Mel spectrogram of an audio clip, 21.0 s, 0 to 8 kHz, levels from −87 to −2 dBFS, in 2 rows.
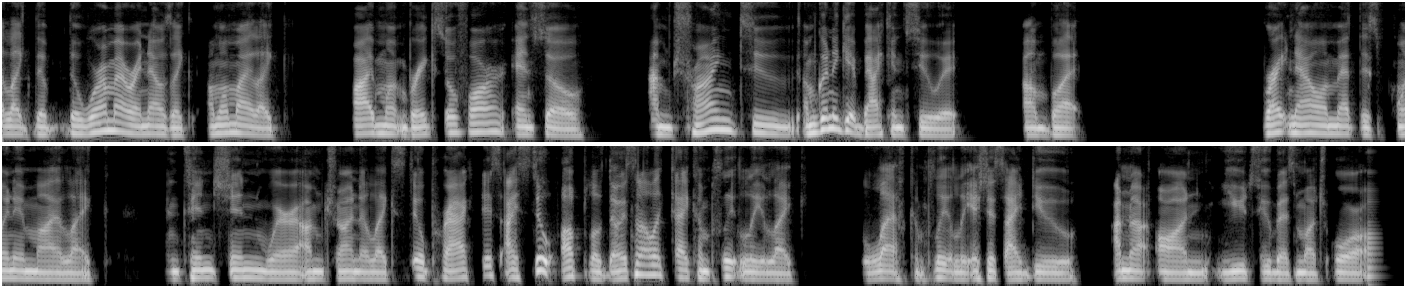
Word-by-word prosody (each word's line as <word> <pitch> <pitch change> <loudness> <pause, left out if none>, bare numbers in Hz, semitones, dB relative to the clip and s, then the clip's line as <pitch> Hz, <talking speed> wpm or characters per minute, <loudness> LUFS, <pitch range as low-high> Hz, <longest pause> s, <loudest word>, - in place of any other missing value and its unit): like 115 -3 -1
the 115 -2 0
the 120 -2 +1
where 140 +6 +3
I'm 165 - +4
at 155 - +2
right 120 -2 +2
now 120 -1 +1
is, 115 - -2
like, 105 -1 -1
I'm 120 +2 +1
on 130 - +2
my, 125 -3 +1
like, 100 -2 -3 0.5
five-month 120 0 +2
break 110 0 +1
so 135 +4 -1
far, 145 +2 0
and 110 -2 0
so 95 -4 0 0.5
I'm 115 -2 +3
trying 165 +9 +2
to 120 -5 +1
I'm 125 +2 +5
gonna 190 +3 +5
get 150 -9 +2
back 110 +2 0
into 105 -1 0
it, 95 -1 -2 0.5
um, 105 -1 +2
but 105 -1 0 1.4
Right 130 +1 +3
now 130 -1 +3
I'm 120 0 +2
at 115 -2 -2
this 105 -2 -3
point 115 0 -1
in 110 -1 +2
my, 100 -2 +1
like, 95 -1 -3 0.4
intention 120 +1 0
where 105 -1 +1
I'm 105 +1 +2
trying 105 0 0
to, 100 - -1
like, 100 -1 -1
still 135 -2 -1
practice, 125 +7 -1
I 125 - +2
still 215 - +3
upload 120 -6 -1
though, 105 - +1
it's 115 - -2
not, 170 -2 +3
like, 165 -4 -2
I 125 - +1
completely, 110 -2 +1
like, 95 -2 -3 0.4
left 105 +1 -1
completely, 110 -5 -1
it's 110 - 0
just 110 -4 0
I 95 +1 +2
do 95 -1 -2 0.3
I'm 110 +2 +3
not 110 -2 0
on 100 -2 +1
YouTube 105 0 0
as 95 - -2
much 95 -2 0
or 100 -2 +1
o 140 0 -6
110 Hz, 205 wpm, -23 LUFS, 100-125 Hz, 1.4 s, I'm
